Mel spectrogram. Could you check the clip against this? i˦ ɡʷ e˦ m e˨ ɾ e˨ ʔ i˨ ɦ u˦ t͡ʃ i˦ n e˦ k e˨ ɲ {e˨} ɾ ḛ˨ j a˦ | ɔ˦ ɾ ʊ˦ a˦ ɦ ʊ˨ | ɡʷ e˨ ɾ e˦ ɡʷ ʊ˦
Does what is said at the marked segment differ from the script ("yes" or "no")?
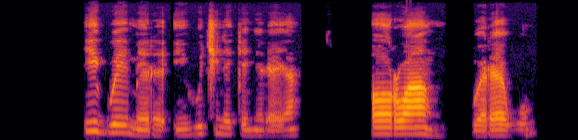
no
